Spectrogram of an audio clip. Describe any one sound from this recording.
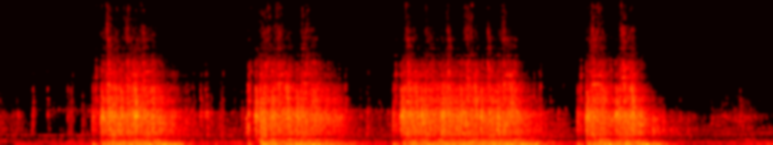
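Loud rushing blasts of game sound effects burst out in several bursts.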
